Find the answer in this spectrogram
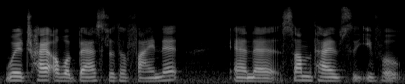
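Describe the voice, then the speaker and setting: Answering interview questions about her restaurant, a woman speaks English as a second language with a Mandarin Chinese accent, using lots of fillers and restarting often. Her voice is fairly low, steady and unhurried, with a clean, fairly bright tone.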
